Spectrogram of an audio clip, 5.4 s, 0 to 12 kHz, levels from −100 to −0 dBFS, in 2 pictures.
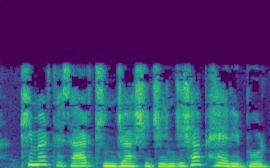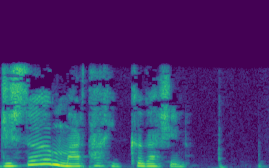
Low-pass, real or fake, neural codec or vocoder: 7.2 kHz; real; none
